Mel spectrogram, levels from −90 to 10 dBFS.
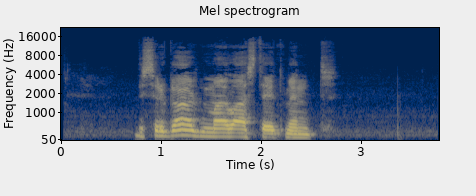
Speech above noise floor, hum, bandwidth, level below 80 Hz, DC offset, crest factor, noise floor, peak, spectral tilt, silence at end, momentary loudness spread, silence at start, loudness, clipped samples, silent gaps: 38 dB; none; 14.5 kHz; -60 dBFS; under 0.1%; 16 dB; -54 dBFS; -4 dBFS; -5.5 dB/octave; 1.1 s; 19 LU; 0.75 s; -17 LUFS; under 0.1%; none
